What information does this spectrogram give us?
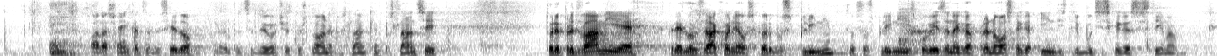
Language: Slovenian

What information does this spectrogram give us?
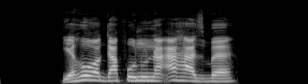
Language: Ewe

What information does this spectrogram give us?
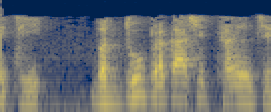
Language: Gujarati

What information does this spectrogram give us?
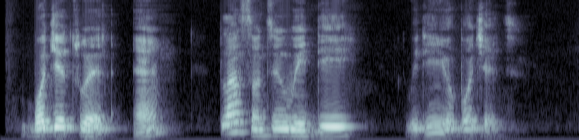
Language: Nigerian Pidgin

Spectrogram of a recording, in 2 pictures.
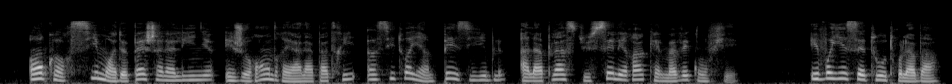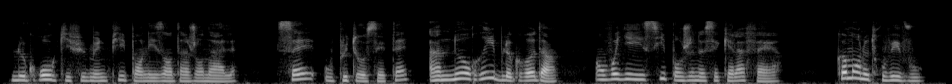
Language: French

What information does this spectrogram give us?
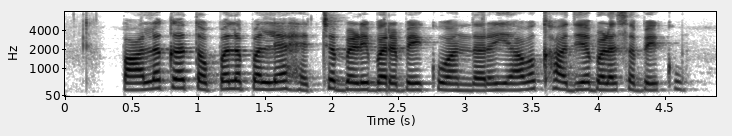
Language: Kannada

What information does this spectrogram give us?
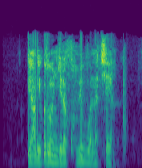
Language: Kinyarwanda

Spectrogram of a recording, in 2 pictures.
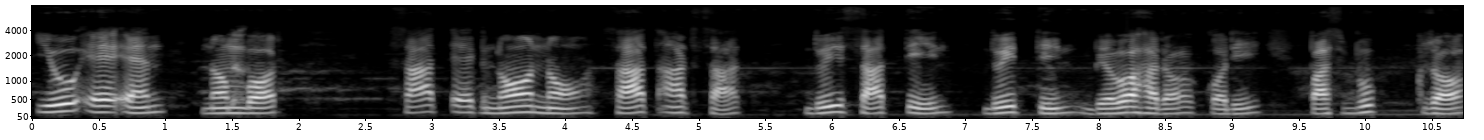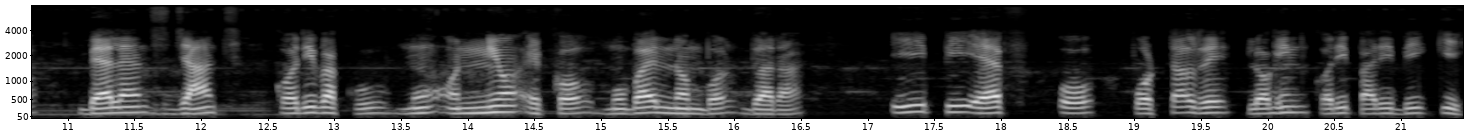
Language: Odia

